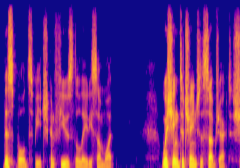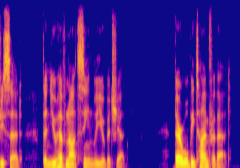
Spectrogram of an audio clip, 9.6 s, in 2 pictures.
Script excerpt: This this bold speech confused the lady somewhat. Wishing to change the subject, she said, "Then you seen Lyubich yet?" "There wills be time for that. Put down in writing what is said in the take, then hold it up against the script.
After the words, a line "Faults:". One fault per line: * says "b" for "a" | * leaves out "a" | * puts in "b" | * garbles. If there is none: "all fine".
This bold speech confused the lady somewhat. Wishing to change the subject, she said, "Then you have not seen Lyubich yet?" "There will be time for that.
Faults:
* leaves out "this"
* puts in "have not"
* says "will" for "wills"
